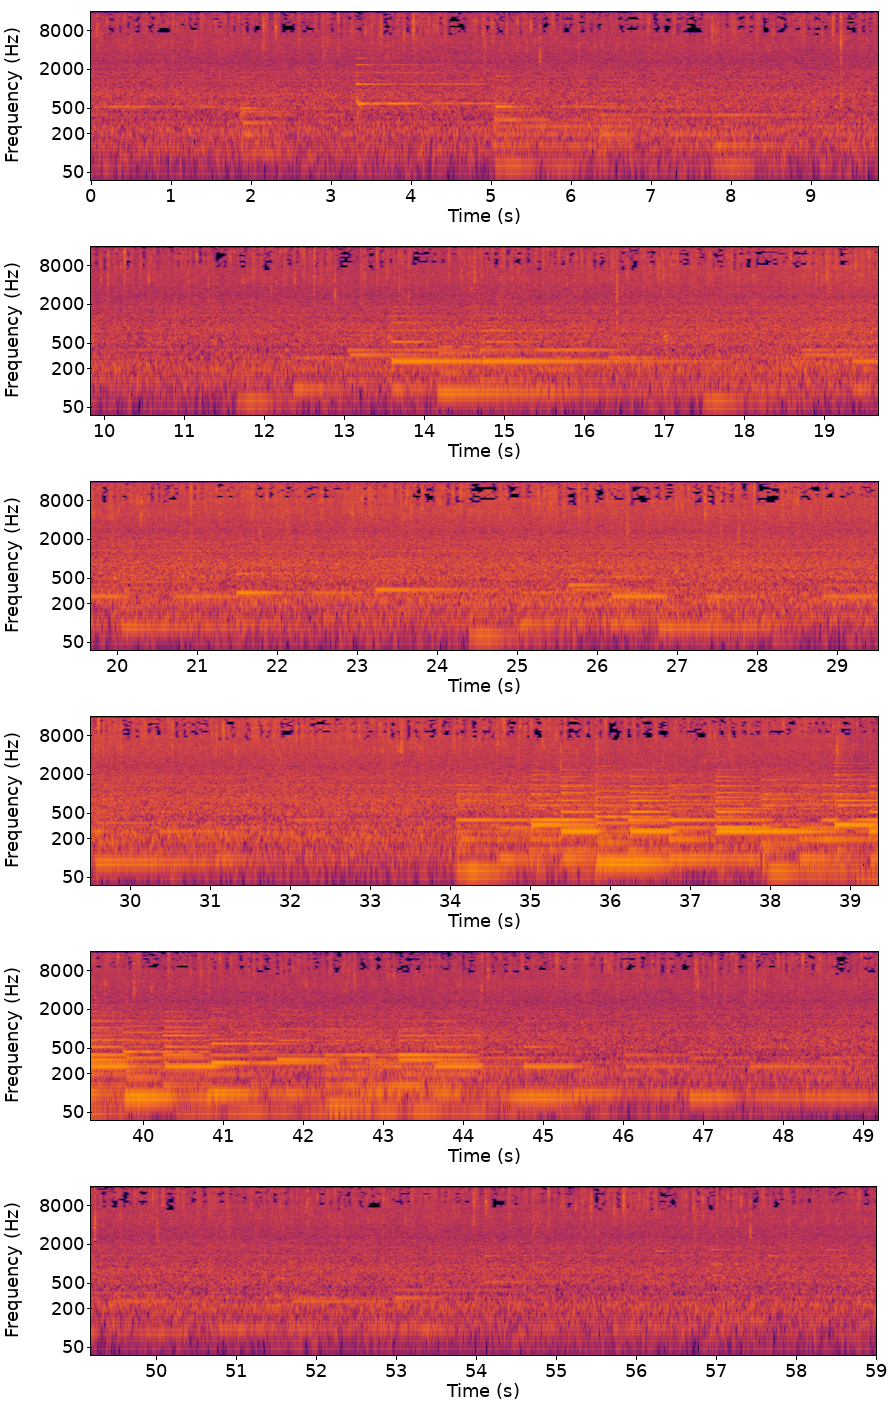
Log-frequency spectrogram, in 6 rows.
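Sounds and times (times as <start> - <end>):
soft piano notes: 0.0 - 59.0
steady rain falling: 0.0 - 59.0.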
